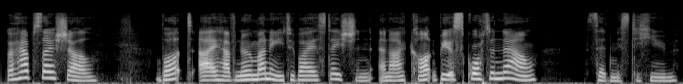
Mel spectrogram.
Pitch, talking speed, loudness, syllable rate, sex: 210 Hz, 195 wpm, -17 LUFS, 4.7 syllables/s, female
